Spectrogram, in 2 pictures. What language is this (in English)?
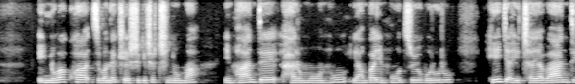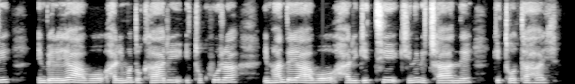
Rundi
